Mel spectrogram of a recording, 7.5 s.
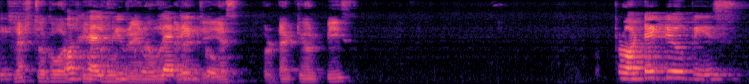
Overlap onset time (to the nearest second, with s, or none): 1 s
